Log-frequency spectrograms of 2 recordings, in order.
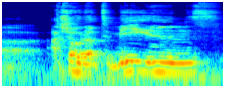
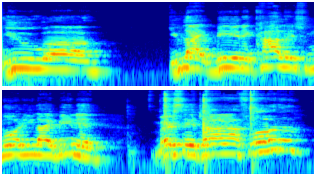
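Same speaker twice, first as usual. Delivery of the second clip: mentor teasing; 8 semitones higher, 4 dB louder than usual. Retold or imitated. Mentor questioning him.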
